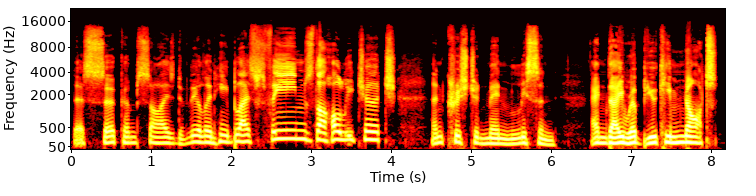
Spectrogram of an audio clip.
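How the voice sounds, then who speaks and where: A man's voice: medium pitch, takes it slowly, darkish tone, dry recording, studio quality, natural voice. A man voicing a pompous, indignant medieval prior who blusters scornfully and stammers when outraged.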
